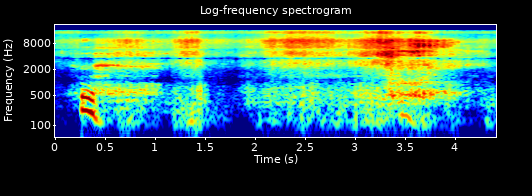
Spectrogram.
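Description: A man snoring and snorting in his sleep: a loud snort that drops sharply in pitch, then quieter breathy snores with a low falling grunt near the end.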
